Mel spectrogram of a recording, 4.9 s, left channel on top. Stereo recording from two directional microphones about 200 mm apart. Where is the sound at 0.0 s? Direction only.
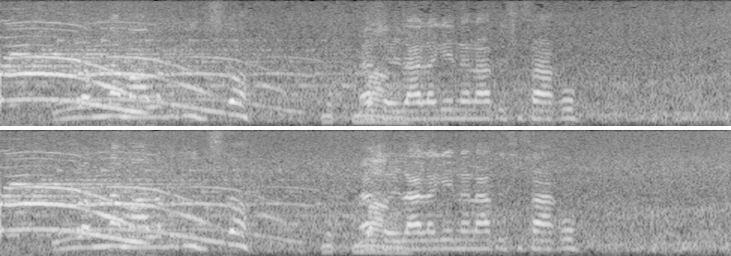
Centre (ahead or behind).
